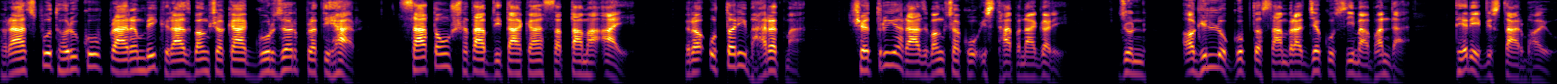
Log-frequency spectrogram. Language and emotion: Nepali, neutral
